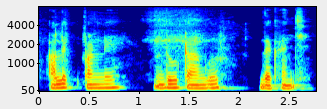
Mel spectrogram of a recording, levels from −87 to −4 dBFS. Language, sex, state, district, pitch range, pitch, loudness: Bengali, male, West Bengal, Malda, 115-130 Hz, 125 Hz, -24 LUFS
